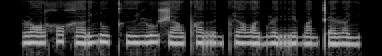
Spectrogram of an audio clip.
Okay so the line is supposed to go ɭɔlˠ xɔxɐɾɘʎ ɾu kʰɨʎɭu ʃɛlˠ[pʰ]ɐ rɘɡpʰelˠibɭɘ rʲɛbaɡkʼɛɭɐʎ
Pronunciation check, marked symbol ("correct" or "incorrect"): correct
